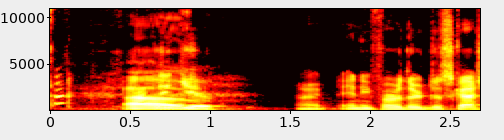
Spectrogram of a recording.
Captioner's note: all laughing; bell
